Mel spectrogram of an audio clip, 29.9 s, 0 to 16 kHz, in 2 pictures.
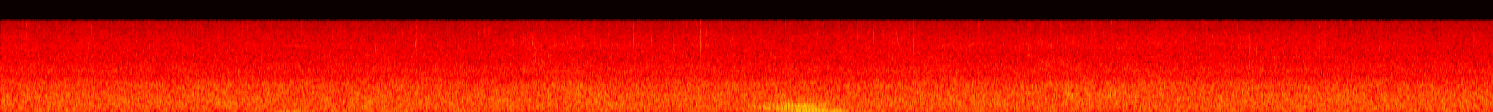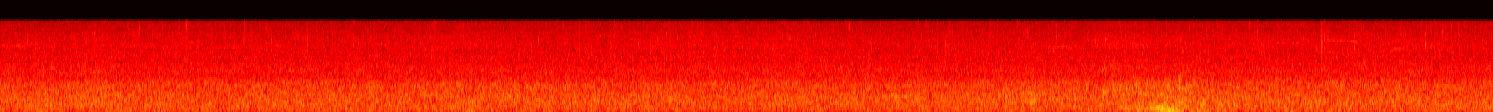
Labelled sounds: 28.2	28.5	Pacific white-sided dolphin, 3.8 to 4.1 kHz

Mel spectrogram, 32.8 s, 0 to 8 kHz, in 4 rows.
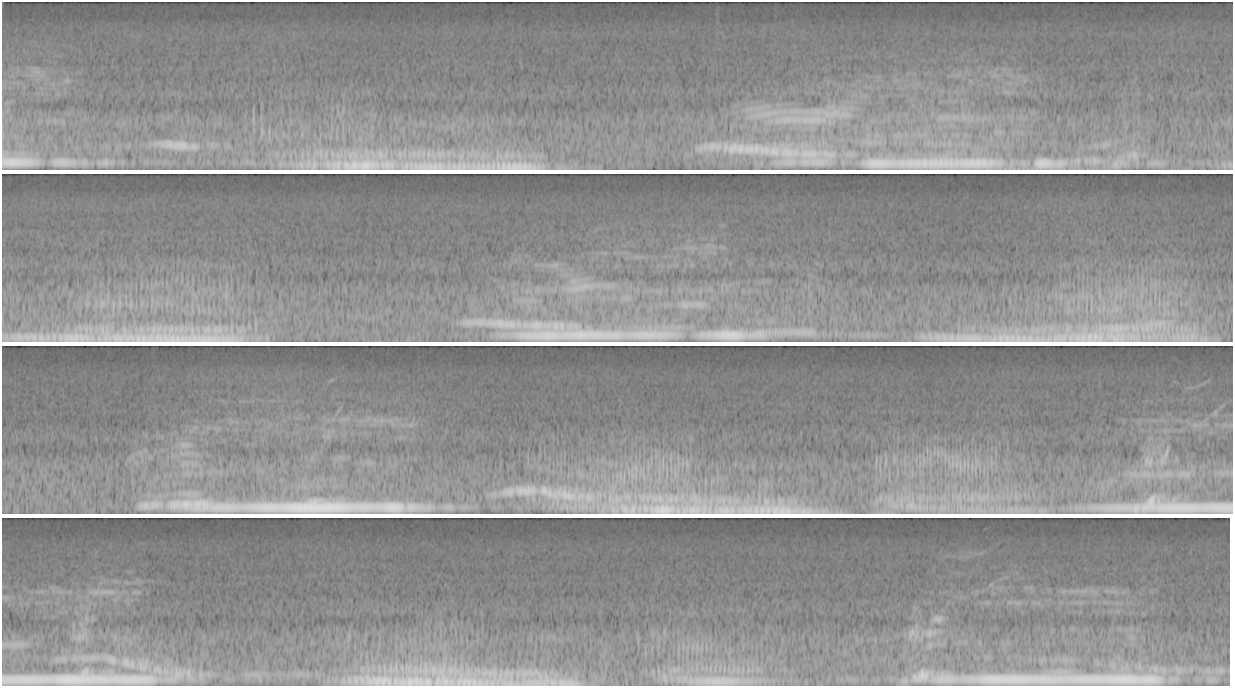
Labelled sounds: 0.1	0.3	humpback whale, 2.0 to 2.4 kHz
4.8	5.7	humpback whale, 0.84 to 1.3 kHz
11.7	13.1	humpback whale, 0.91 to 2.2 kHz
17.2	18.1	humpback whale, 0.88 to 2.1 kHz
18.5	19.2	humpback whale, 1.8 to 2.2 kHz
23.8	25.7	humpback whale, 1.7 to 3.0 kHz
30.6	32.2	humpback whale, 0.88 to 4.3 kHz

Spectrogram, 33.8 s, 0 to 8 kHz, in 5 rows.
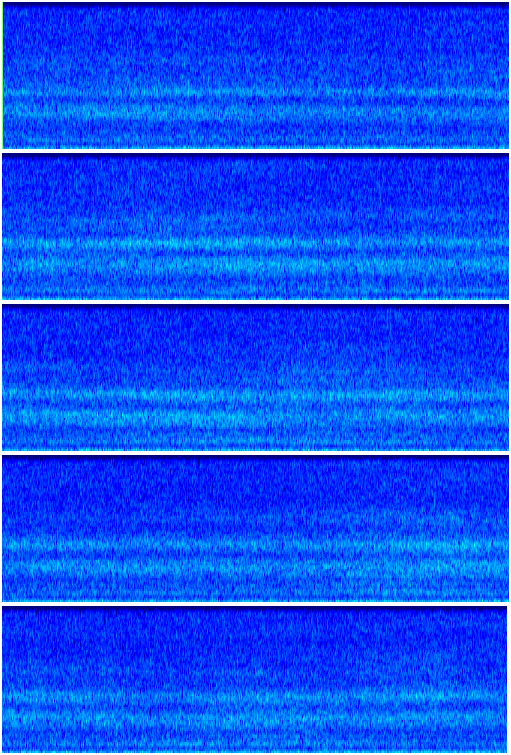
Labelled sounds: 0.2	0.5	vessel noise, 1.8 to 2.3 kHz

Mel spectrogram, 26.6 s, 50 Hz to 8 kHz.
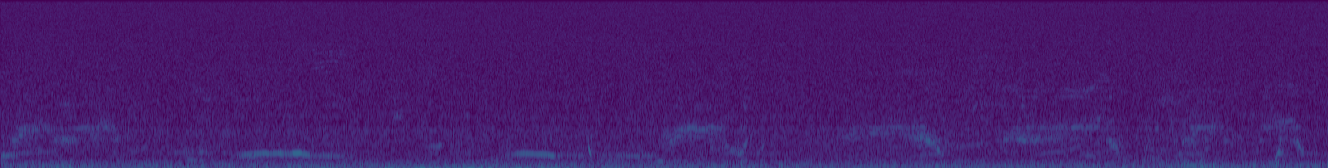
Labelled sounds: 14.6	15.0	humpback whale, 0.80 to 0.86 kHz
21.7	21.9	humpback whale, 1.4 to 1.8 kHz
25.5	25.9	humpback whale, 0.80 to 0.93 kHz

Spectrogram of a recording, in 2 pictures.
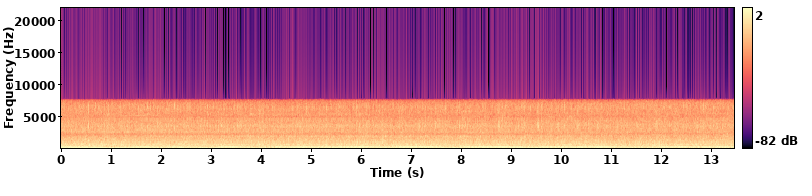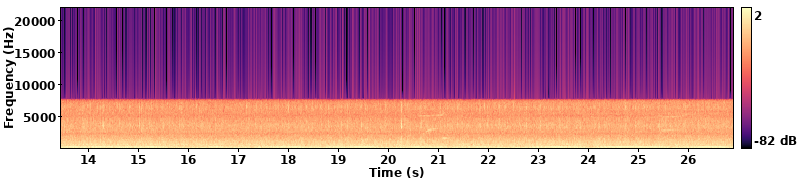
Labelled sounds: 20.6	21.2	killer whale, southern resident, 5.1 to 5.7 kHz

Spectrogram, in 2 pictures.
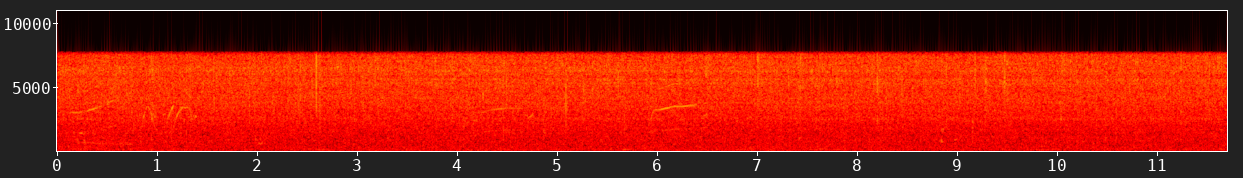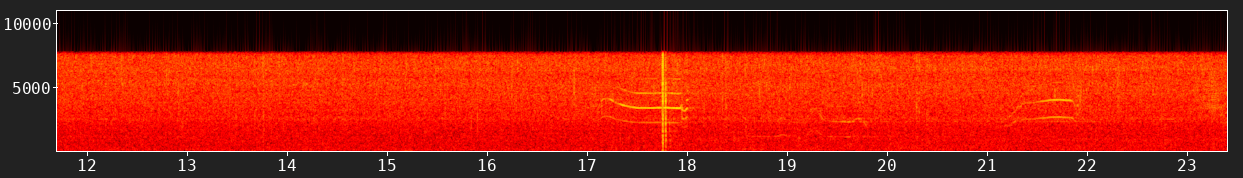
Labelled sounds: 4.3	4.7	killer whale, northern resident, A clan, AA subclan, A05 pod, call N09iii, 3.2 to 3.4 kHz
6.0	6.4	killer whale, northern resident, A clan, AA subclan, A05 pod, call N09iii, 3.2 to 3.8 kHz
17.1	18.1	killer whale, northern resident, A clan, AA subclan, A05 pod, call N04, 2.2 to 4.9 kHz
19.4	19.8	killer whale, northern resident, A clan, AA subclan, 2.3 to 2.6 kHz
21.3	21.9	killer whale, northern resident, A clan, AA subclan, 2.4 to 4.1 kHz

